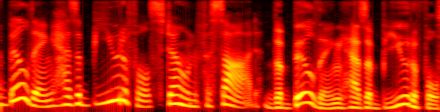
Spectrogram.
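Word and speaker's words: façade: That little tail is called a sadilla. And it tells you the C makes an S sound. The stress is on the second syllable. We say facade.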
